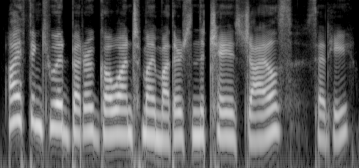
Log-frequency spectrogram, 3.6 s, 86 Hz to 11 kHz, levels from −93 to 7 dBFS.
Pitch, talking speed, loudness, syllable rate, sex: 230 Hz, 265 wpm, -17 LUFS, 6.1 syllables/s, female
